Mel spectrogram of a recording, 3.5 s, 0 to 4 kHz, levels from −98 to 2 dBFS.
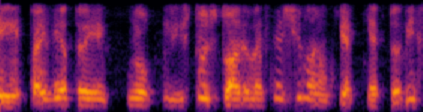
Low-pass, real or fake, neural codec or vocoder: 3.6 kHz; fake; codec, 24 kHz, 1.5 kbps, HILCodec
